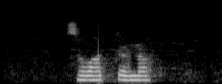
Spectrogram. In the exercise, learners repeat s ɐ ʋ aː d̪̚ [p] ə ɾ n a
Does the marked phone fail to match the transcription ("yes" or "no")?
yes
